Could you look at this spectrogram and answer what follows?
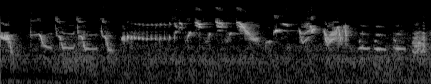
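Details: Caged white-eye, known in Indonesia as pleci, singing actively: a fast, high run of bright chirps and twittering trills, with quick stuttering bursts and slurred notes following without pause.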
